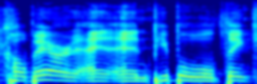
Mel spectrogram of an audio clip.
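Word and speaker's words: Colbert: Steven Colulbert uh just pronounced Colar and and people will think you're really smart.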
